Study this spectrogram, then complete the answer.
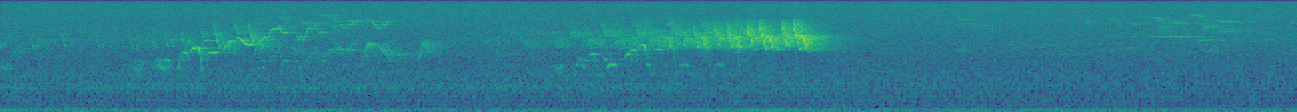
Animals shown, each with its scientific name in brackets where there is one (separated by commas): Blackburnian Warbler (Setophaga fusca), Ovenbird (Seiurus aurocapilla), Black-throated Green Warbler (Setophaga virens), Swainson's Thrush (Catharus ustulatus), Scarlet Tanager (Piranga olivacea)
